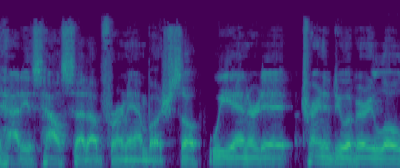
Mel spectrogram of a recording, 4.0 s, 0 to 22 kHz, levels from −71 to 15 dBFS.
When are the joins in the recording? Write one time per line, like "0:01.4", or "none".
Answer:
0:02.1
0:03.1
